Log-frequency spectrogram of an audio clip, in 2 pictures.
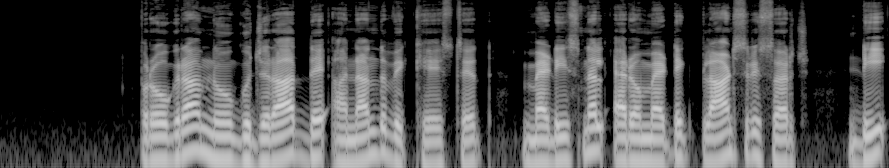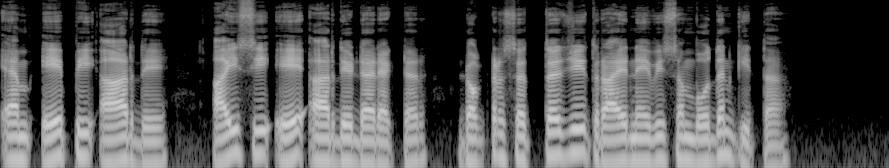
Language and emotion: Punjabi, neutral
